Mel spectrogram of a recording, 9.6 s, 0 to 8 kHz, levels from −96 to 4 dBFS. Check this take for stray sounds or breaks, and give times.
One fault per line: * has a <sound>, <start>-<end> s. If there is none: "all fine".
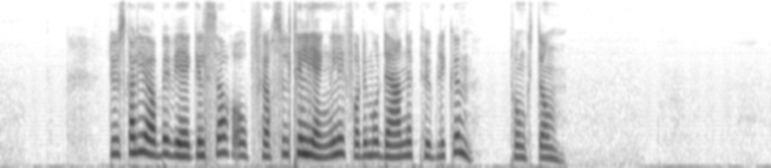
all fine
